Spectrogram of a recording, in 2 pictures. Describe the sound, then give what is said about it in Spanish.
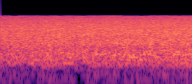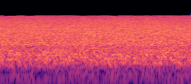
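Rushing water at a huge hydroelectric dam reservoir on Venezuela's Caroní River, a steady, dense roar that holds at the same loudness throughout, with no breaks or distinct events. “Esto que usted escucha es nada más y nada menos que el GUR. Sí, sí, así como lo oye, es el GUR. ¿Qué es el GUR? Bueno, uno de los embalses más grandes del mundo.”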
